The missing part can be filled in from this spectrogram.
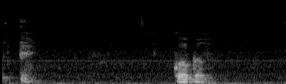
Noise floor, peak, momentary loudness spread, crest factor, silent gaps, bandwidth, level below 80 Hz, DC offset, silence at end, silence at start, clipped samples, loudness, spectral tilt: -51 dBFS; -8 dBFS; 23 LU; 22 dB; none; 10 kHz; -52 dBFS; under 0.1%; 0.45 s; 0 s; under 0.1%; -26 LUFS; -8.5 dB/octave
